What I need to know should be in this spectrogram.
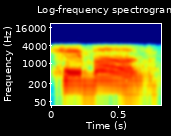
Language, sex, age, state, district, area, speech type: Marathi, female, 60+, Maharashtra, Pune, urban, conversation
